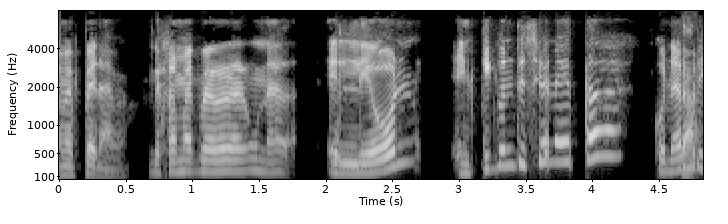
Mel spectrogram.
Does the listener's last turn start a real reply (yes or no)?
yes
